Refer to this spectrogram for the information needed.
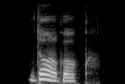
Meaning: nominative plural of dolog
- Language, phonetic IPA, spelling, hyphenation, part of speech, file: Hungarian, [ˈdolɡok], dolgok, dol‧gok, noun, Hu-dolgok.ogg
